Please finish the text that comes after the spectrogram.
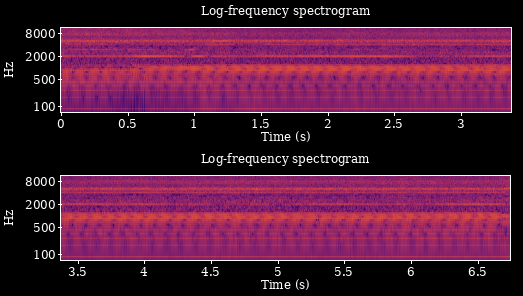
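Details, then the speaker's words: Poulan two-stroke leaf blower, first start after about five months of storage, after heavy priming and richening the high-speed mixture screw: steady high buzzing drone at one even pitch, no surging or stumbling; running normally. "okay, it's fine now. I usually don't have to pour any gas into the cylinder to get it to run."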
